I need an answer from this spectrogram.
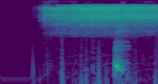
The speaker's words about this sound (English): I'm going to do another rain stick for California. There you go.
